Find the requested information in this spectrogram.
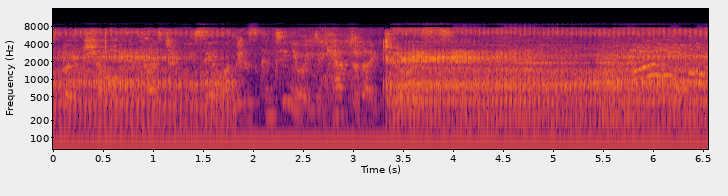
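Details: Camera-shy Maltese-Shih Tzu pup Chester keeps up a sustained throaty growl at the camera. A short ragged break comes around two to three seconds, then the rumbling growl returns, steady and unbroken.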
